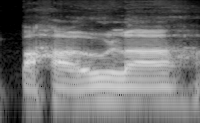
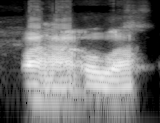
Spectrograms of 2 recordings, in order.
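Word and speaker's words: Bahá'u'lláh: The founder, Baha'u'llah, I'm not sure if I'm pronouncing that right. Baha'u'llah.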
